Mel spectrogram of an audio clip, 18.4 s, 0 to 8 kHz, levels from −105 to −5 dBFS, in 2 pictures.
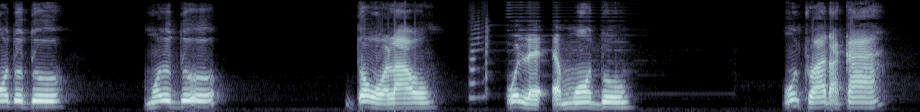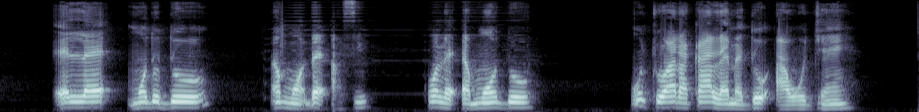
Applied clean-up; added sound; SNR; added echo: neural mask model DeepFilterNet 3.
